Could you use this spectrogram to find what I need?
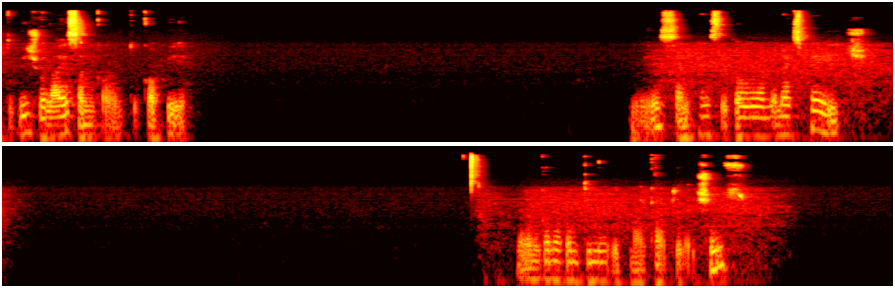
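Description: A woman speaks calmly and close to a microphone, in short bursts with pauses.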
